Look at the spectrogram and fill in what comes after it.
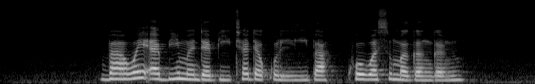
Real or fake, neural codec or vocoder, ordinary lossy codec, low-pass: real; none; none; 19.8 kHz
